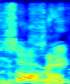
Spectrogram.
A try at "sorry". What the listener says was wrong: Your vowels are all messed up. Deep in the throat.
